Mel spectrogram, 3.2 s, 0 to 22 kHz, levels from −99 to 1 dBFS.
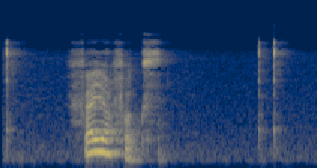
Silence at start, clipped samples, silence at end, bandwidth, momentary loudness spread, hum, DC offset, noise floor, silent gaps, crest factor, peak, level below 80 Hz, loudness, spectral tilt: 0.05 s; under 0.1%; 0.35 s; 9.6 kHz; 21 LU; none; under 0.1%; -70 dBFS; none; 24 dB; -10 dBFS; -86 dBFS; -29 LUFS; -2.5 dB/octave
